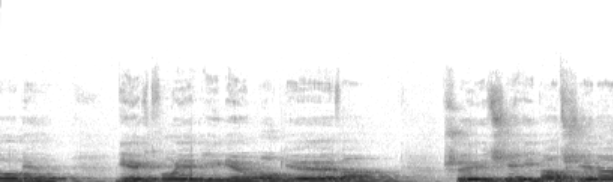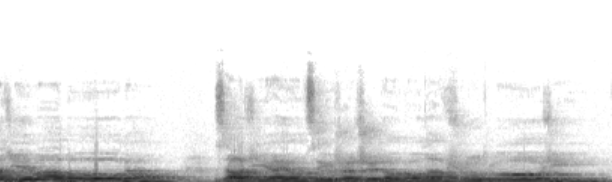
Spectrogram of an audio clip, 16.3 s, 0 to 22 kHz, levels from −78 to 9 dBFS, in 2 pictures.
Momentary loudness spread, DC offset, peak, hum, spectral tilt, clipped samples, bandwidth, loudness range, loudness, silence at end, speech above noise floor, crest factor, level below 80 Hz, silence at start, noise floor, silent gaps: 12 LU; under 0.1%; -2 dBFS; none; -8.5 dB/octave; under 0.1%; 12.5 kHz; 3 LU; -13 LUFS; 0 s; 29 dB; 12 dB; -48 dBFS; 0 s; -40 dBFS; none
